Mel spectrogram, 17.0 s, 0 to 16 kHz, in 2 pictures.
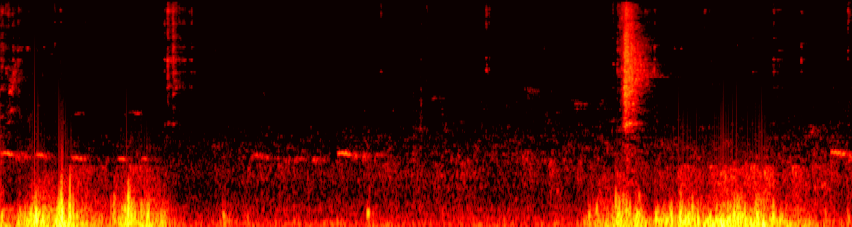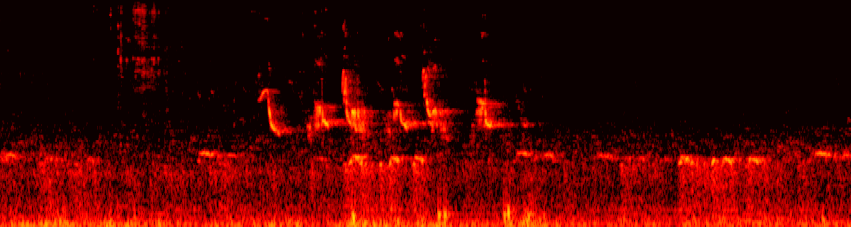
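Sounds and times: soft short bird calls: 0:02.4 - 0:04.6, 0:08.1 - 0:17.0
soft low thuds: 0:12.0 - 0:14.5.

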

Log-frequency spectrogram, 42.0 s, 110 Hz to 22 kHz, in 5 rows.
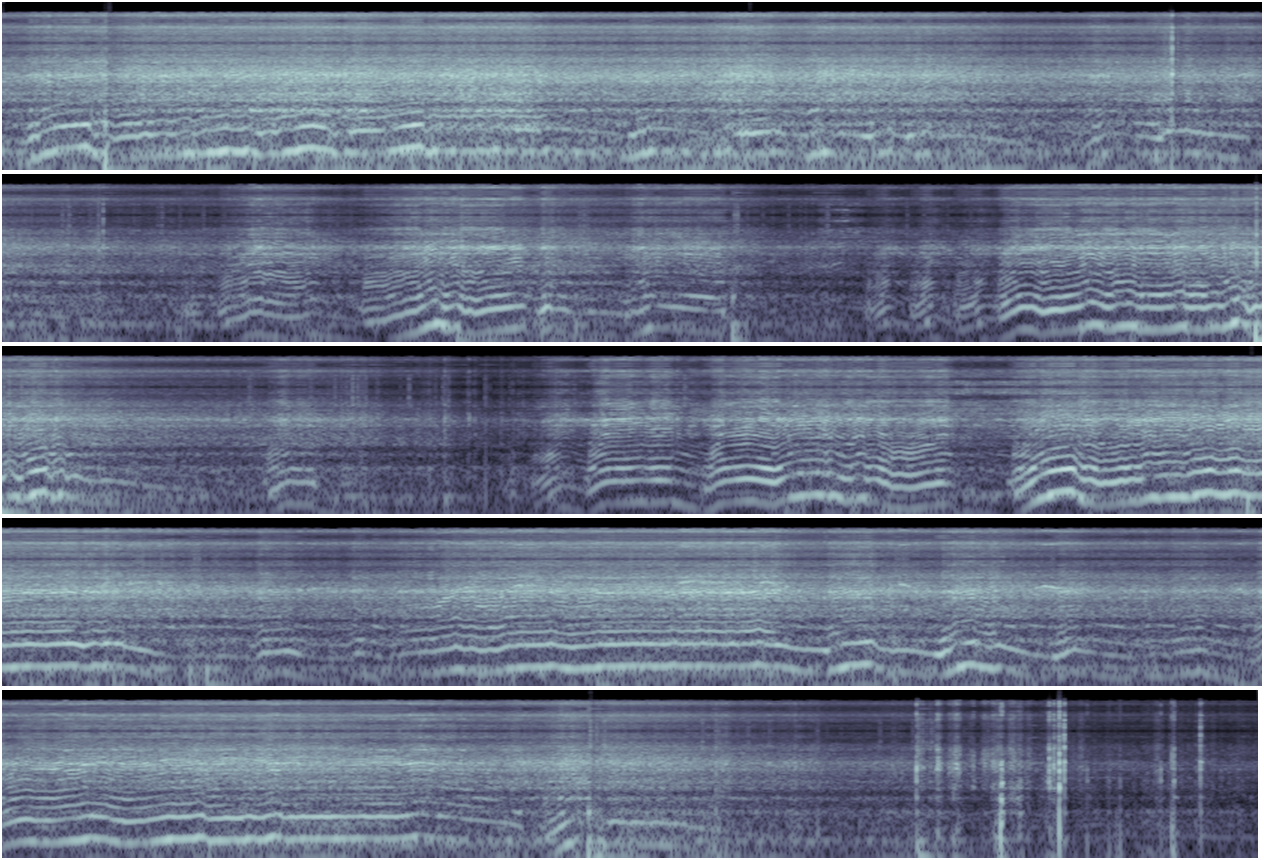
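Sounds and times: motocross bike engine revving: 0:00.0 - 0:41.9
low thumps from ground: 0:00.6 - 0:03.6, 0:13.2 - 0:14.0, 0:15.8 - 0:17.4, 0:24.0 - 0:26.7, 0:37.3 - 0:39.0.

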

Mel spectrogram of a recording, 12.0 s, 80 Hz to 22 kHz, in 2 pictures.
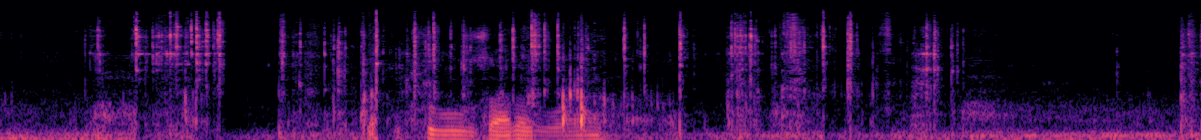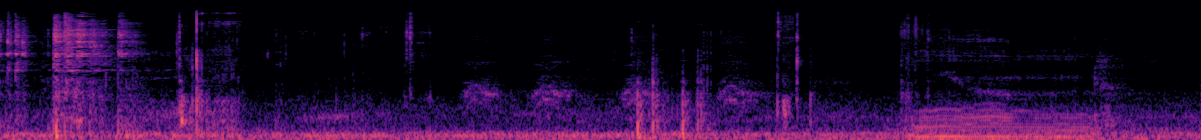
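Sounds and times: metal hand tools clinking: 0:00.4 - 0:04.8, 0:05.9 - 0:06.8.

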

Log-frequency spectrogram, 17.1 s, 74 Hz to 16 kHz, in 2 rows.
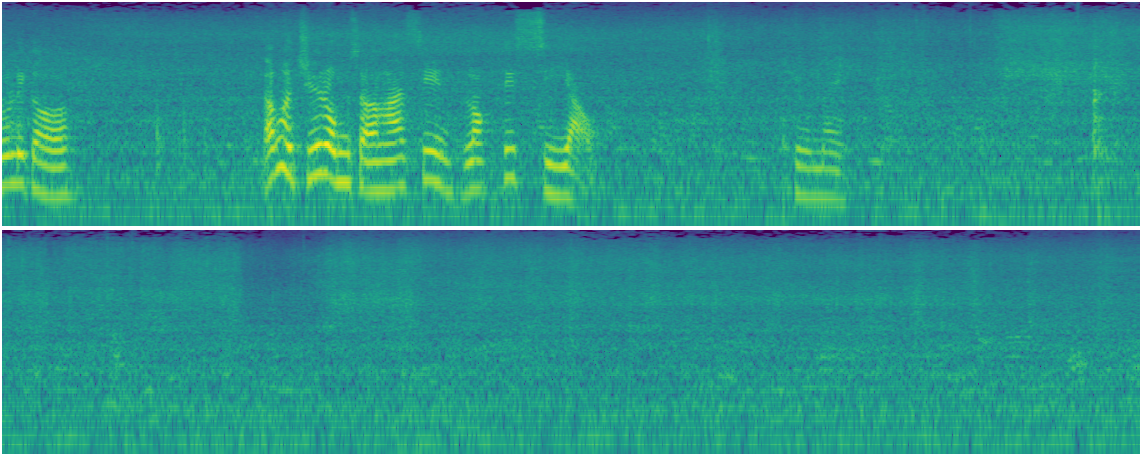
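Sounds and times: squid sizzling in wok: 0:00.0 - 0:17.0
spatula tapping wok: 0:07.9 - 0:08.7.

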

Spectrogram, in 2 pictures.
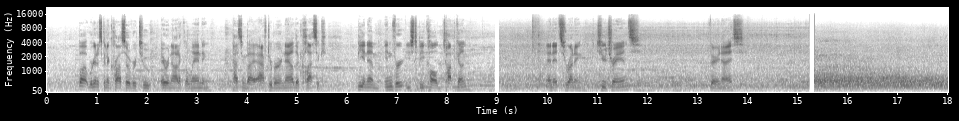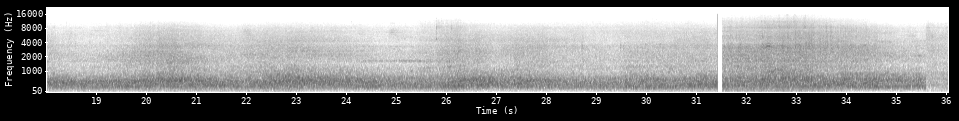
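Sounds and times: roller coaster train rumbling: 0:09.1 - 0:36.0.

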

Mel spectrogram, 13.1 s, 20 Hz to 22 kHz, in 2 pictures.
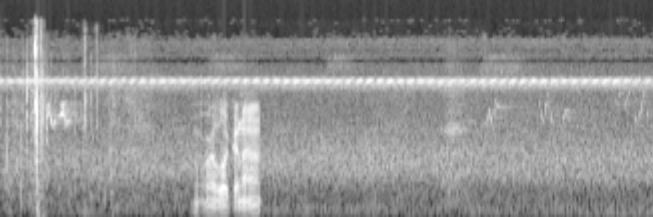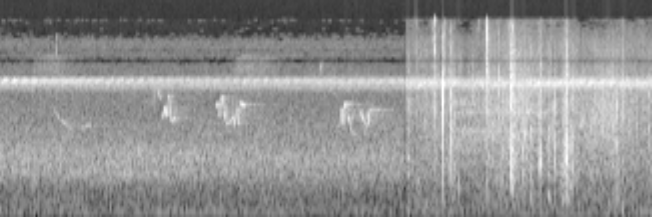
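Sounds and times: high-pitched insect trill: 0:00.0 - 0:13.0.

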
